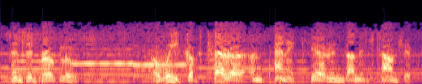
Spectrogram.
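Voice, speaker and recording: A man acting in a 1940s radio drama as a grave, anxious learned doctor, urgent and dramatic, with halting delivery. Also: medium pitch, lively intonation, music in the background, close to an everyday voice. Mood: solemn, dread. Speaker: narrator and lead actor. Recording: muffled, noisy old radio recording.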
